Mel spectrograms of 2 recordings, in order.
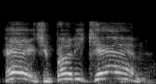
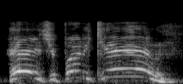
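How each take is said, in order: First: A higher, hammed-up Ken voice; playing Ken. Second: Playing Ken, pitched higher. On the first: Co-host standing in as Ken, a higher, hammed-up voice. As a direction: slip into a goofy buddy character. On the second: Co-host retries the intro as a much higher cartoon Ken. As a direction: push the goofy Ken voice way up. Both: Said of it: "I'll stand in for you".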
